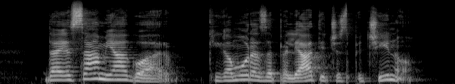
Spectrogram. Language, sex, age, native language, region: Slovenian, female, 60+, Slovenian, Savinja region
